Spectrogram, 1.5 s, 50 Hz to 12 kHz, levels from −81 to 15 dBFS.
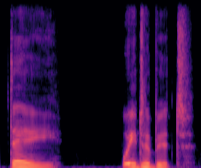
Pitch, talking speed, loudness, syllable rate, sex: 145 Hz, 160 wpm, -16 LUFS, 3.8 syllables/s, male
